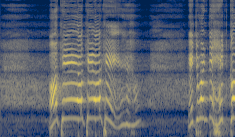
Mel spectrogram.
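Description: A woman sings into a microphone, heard through loudspeakers in a large hall.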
